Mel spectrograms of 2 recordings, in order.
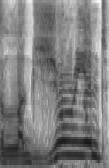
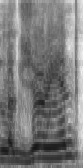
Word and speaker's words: luxuriant: Poirot absent-mindedly twirled the end of his luxuriant mustache. Anyway, the word luxuriant can be traced back to the Latin word luxuriare, which means to grow profusely or to have in excess.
